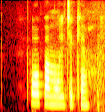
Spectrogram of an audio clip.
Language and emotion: Russian, neutral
